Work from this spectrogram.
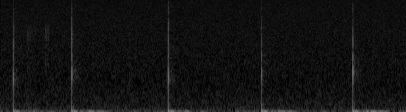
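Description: Fingertips lift and turn the yellowed paper pages of an old paperback novel lying open on a desk, one by one. Five short, crisp papery snaps land at uneven intervals, each with a bright edge. Soft rustling follows each snap before fading into a low hush.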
